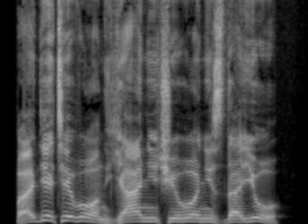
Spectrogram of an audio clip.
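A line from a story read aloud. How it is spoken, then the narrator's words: Irritated dragon shouting. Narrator (Russian): кричал раздраженный дракон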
